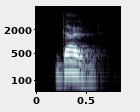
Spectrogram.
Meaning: a dune
- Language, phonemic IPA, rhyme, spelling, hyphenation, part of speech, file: Dutch, /dœy̯n/, -œy̯n, duin, duin, noun, Nl-duin.ogg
